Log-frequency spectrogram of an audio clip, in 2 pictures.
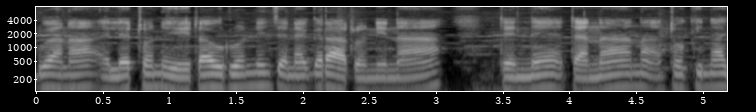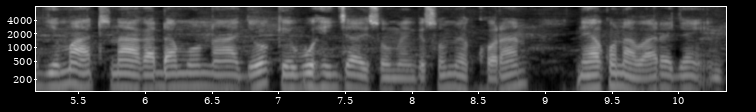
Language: Masai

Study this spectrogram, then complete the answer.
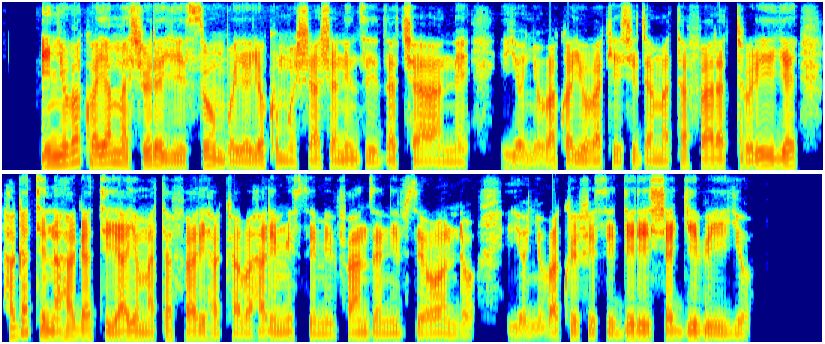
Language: Rundi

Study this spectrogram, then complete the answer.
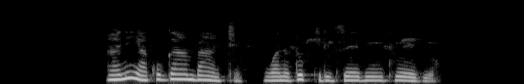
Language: Ganda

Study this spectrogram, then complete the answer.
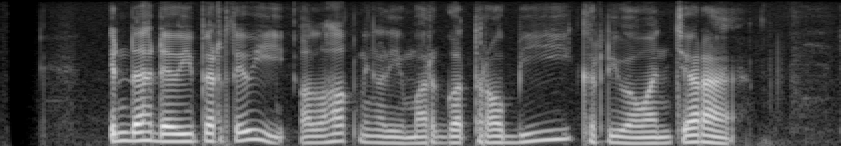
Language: Sundanese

